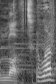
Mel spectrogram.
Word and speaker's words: loved: Tem esse som ou loved. Tem esse som. Loved. A gente tem essa questão da pronúncia, porque tem muito a ver com a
